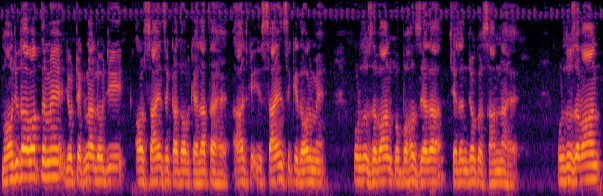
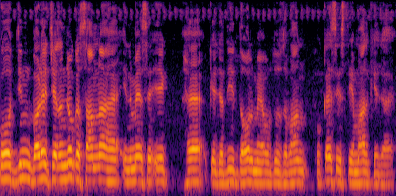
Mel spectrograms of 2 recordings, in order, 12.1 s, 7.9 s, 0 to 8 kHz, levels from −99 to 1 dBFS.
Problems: constant background noise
